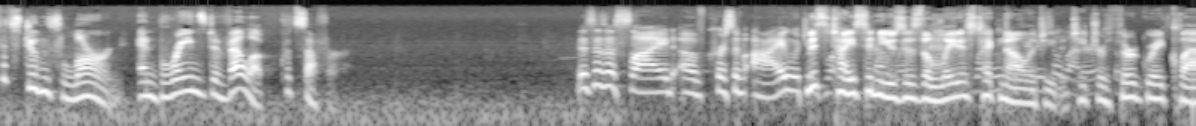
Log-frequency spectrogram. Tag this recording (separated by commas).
Speech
